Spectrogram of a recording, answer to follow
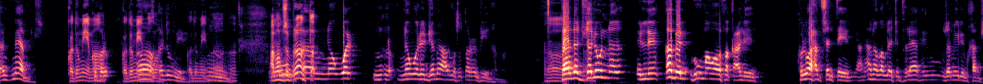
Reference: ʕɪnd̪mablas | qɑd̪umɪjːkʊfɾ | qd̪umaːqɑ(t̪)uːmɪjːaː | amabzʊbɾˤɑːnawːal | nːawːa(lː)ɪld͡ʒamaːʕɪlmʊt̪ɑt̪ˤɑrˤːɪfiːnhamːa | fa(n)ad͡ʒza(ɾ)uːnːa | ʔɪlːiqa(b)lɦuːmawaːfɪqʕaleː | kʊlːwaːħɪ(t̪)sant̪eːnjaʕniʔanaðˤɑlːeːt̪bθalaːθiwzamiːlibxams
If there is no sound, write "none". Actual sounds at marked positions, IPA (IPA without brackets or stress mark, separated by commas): d̪, l, n, l, b, d̪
